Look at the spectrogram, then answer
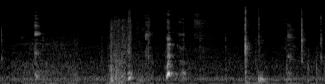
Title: CAN'T STOP HIS HICCUPS🤣🤣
